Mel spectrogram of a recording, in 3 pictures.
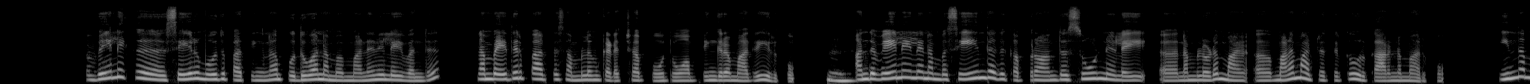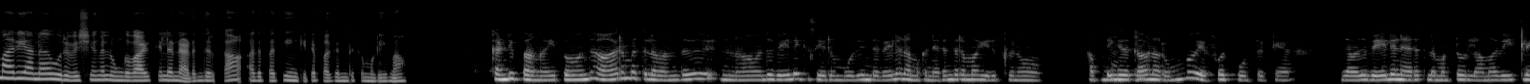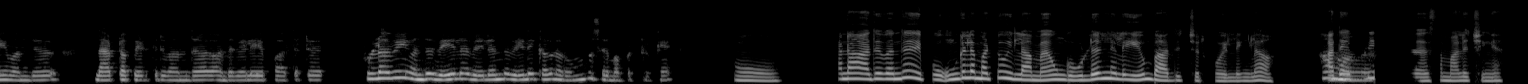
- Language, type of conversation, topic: Tamil, podcast, சம்பளமும் வேலைத் திருப்தியும்—இவற்றில் எதற்கு நீங்கள் முன்னுரிமை அளிக்கிறீர்கள்?
- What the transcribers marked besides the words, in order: in English: "எஃபர்ட்"; in English: "லேப்டாப்"; in English: "ஃபுல்லாவே"; other noise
